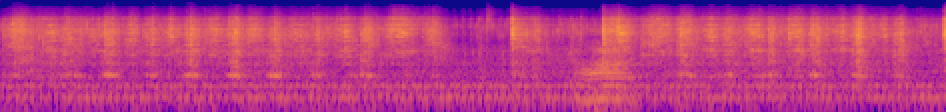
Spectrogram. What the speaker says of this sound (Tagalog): So, gisa nyo muna yung inyong tomato sauce para hindi siya maasim.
